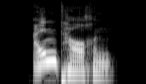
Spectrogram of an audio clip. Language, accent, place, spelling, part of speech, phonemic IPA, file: German, Germany, Berlin, eintauchen, verb, /ˈaɪ̯nˌtaʊ̯xən/, De-eintauchen.ogg
- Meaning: 1. to plunge 2. to immerse, to dip, to steep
